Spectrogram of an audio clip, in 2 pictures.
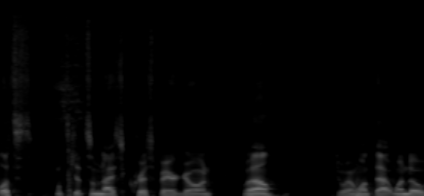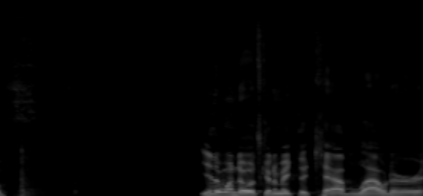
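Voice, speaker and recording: A hoarse young man, rambling through casual gameplay commentary from a spare-bedroom home studio, chuckling and correcting himself as he goes. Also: mid-range voice, fairly bright tone. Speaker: let's play host.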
